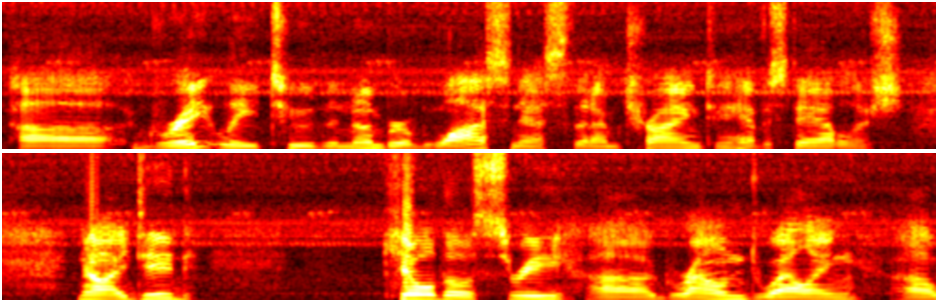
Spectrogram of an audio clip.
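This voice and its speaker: A man giving a casual, explanatory outdoor vlog update in a halting way, with a tractor rumbling behind him. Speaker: gardening and beekeeping video host. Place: outdoors on a rural property by a hive hut. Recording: outdoor noise of tractor and insects. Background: tractor rumbling, insects.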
